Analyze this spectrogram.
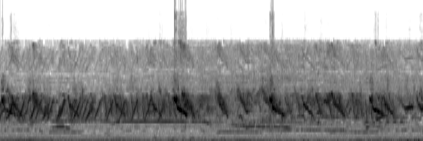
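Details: Javan white-eyes heard as a contest-style chorus, scratchy high-pitched twitters pouring out without pause, louder peaks now and then, and soft whistled tones underneath.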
